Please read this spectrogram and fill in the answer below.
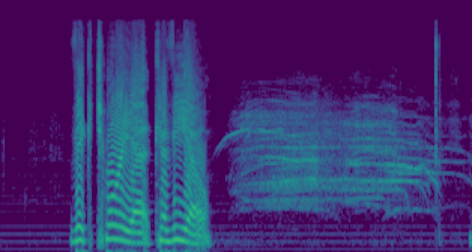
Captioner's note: audience cheering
